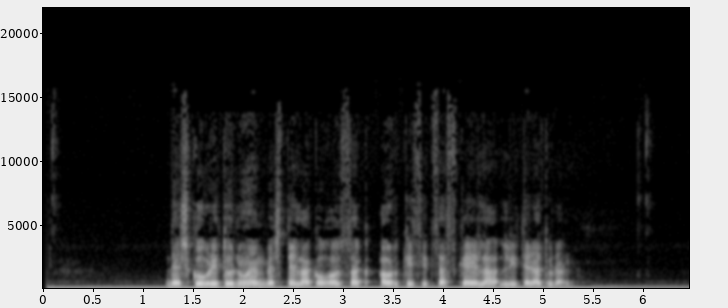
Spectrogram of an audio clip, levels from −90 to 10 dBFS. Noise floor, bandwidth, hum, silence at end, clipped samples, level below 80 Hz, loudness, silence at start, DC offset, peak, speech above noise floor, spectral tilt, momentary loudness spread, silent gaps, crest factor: -39 dBFS; 13.5 kHz; 50 Hz at -30 dBFS; 0 s; under 0.1%; -32 dBFS; -19 LUFS; 0 s; under 0.1%; -2 dBFS; 21 dB; -6.5 dB/octave; 22 LU; none; 18 dB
